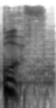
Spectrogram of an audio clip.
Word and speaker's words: Bith: Just call him the Bith Master. Because it rhymes with Sith.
